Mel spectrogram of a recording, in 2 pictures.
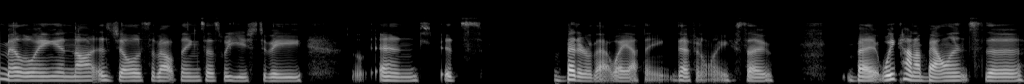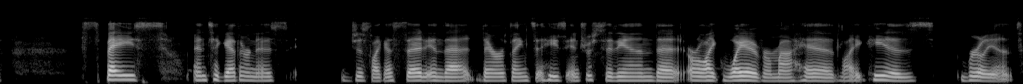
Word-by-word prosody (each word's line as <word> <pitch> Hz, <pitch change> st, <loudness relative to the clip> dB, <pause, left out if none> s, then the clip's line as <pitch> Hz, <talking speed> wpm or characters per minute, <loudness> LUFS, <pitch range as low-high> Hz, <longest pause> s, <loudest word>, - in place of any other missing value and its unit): mellowing 190 Hz, -4 st, +1 dB
and 185 Hz, -1 st, -2 dB
not 180 Hz, +1 st, 0 dB
as 195 Hz, -2 st, -3 dB
jealous 175 Hz, +1 st, -1 dB
about 175 Hz, -2 st, 0 dB
things 180 Hz, 0 st, -5 dB
as 175 Hz, -1 st, -3 dB
we 185 Hz, -, -3 dB
used 170 Hz, 0 st, -7 dB
to -, -, -8 dB
be, 165 Hz, +2 st, -1 dB, 0.8 s
and 180 Hz, 0 st, 0 dB, 0.2 s
it's -, -, -6 dB, 0.8 s
better 180 Hz, -4 st, +5 dB
that -, -, -3 dB
way, 155 Hz, 0 st, +1 dB
I -, -, -1 dB
think, 205 Hz, -1 st, -12 dB
definitely, 185 Hz, -1 st, -3 dB
so, 160 Hz, -, -1 dB, 0.8 s
but 90 Hz, 0 st, +3 dB
we 215 Hz, +4 st, +7 dB
kinda 235 Hz, -6 st, +4 dB
balance 180 Hz, +2 st, +1 dB
the 170 Hz, +1 st, +1 dB, 0.8 s
space 215 Hz, -1 st, +3 dB, 0.3 s
and 200 Hz, 0 st, -1 dB
togetherness, 185 Hz, -3 st, -2 dB, 0.6 s
just 185 Hz, +1 st, -6 dB
like 160 Hz, -1 st, -2 dB
I 175 Hz, -, -1 dB
said, 180 Hz, -1 st, +2 dB
in 180 Hz, -1 st, -1 dB
that 170 Hz, 0 st, +1 dB
there 175 Hz, -3 st, -1 dB
are 175 Hz, -, -2 dB
things 180 Hz, 0 st, -4 dB
that -, -, -3 dB
he's 185 Hz, -2 st, -2 dB
interested 185 Hz, 0 st, -5 dB
in 180 Hz, 0 st, -1 dB
that 165 Hz, -2 st, +1 dB
are, 185 Hz, -, +3 dB
like, 180 Hz, -1 st, +3 dB
way 190 Hz, +1 st, +6 dB
over 165 Hz, -1 st, -3 dB
my 160 Hz, 0 st, -1 dB
head, 170 Hz, -2 st, -1 dB
like, 170 Hz, -, -4 dB
he 210 Hz, -1 st, +2 dB
is 170 Hz, -2 st, -2 dB, 0.3 s
brilliant, 180 Hz, -4 st, -1 dB
180 Hz, 155 wpm, -24 LUFS, 170-190 Hz, 0.8 s, we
